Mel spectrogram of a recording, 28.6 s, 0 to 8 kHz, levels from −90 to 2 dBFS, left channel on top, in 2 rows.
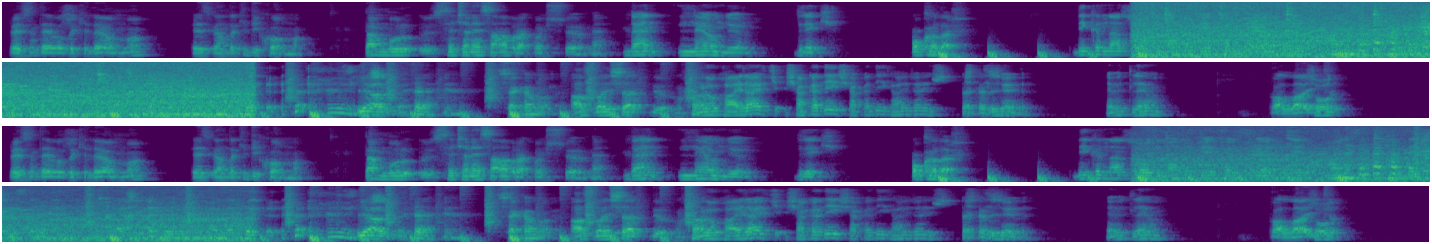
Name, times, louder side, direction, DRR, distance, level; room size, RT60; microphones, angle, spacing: voice 1, 0.1-1.4 1.9-3.0 3.6-6.0 9.1-9.6 13.4-13.8 15.5-15.8 17.2-18.9 19.2-21.3 23.9-24.4 27.0-27.6, right 1 dB, 15° right, 0 dB, 1.0 m, -36 dB
voice 2, 6.2-7.5 7.9-8.3 10.7-13.6 13.8-14.9 15.4-17.0 17.3-18.3 21.2-24.5 25.3-25.9 27.3-27.6, left 1 dB, 40° left, 3 dB, 1.1 m, -38 dB
sound 1, 9.4-9.5 9.8-10.0 10.3-10.4 10.9-11.0 11.3-11.5 11.8-12.0 12.3-12.4 12.9-13.0 13.3-21.2, equal, 40° right, 1.5 m, -34 dB
sound 2, 11.3-16.8, left 8 dB, 70° left, 0.3 m, -30 dB
8.0 x 4.6 x 2.9 m, 0.35 s
head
